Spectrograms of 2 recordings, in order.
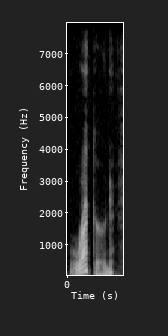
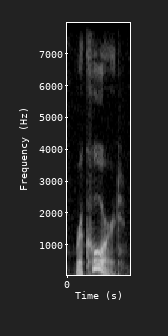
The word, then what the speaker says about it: record: For example, the word record is stressed differently depending on whether it's a noun, record, or a verb, record.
